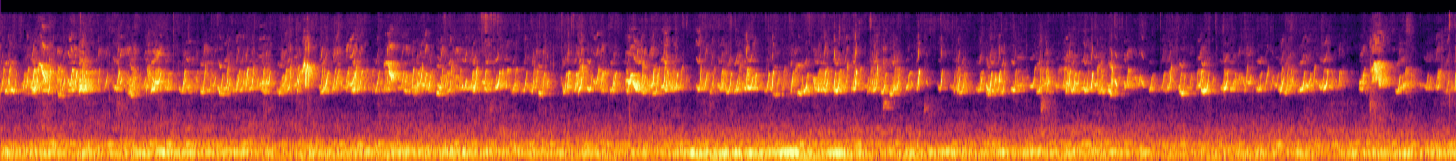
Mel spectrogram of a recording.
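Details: Domestic chicks playing with a baby cart and drinking water give a dense, continuous stream of high, rapid peeping chirps over a steady low hum.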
